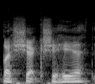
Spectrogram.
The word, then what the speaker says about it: Başakşehir: Istanbul, Başakşehir.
